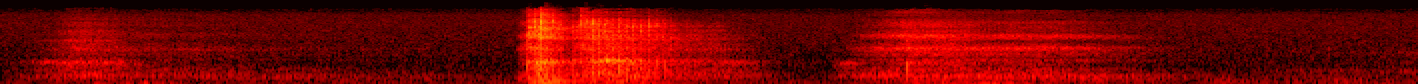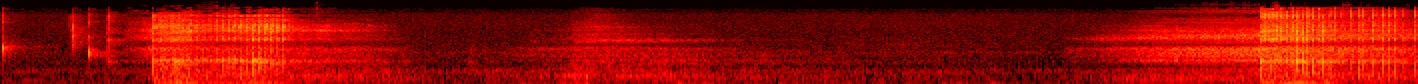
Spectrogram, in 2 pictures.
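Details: Snoring sound recording: loud, rough snores of irregular strength with breathing between them, in a quiet room.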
